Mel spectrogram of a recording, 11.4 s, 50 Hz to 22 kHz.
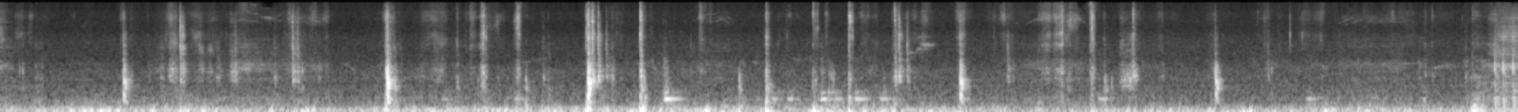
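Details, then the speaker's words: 1993 Volvo 940 Turbo B230FT with head off for head gasket: piston rocked by hand gives irregular sharp metal clacks, piston slap heard at cold start that fades as the aluminum pistons expand when warm. "but there's that noise everybody probably has to start up. It goes away as the car heats up. Obviously the pistons expand because they are aluminum and the block is"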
